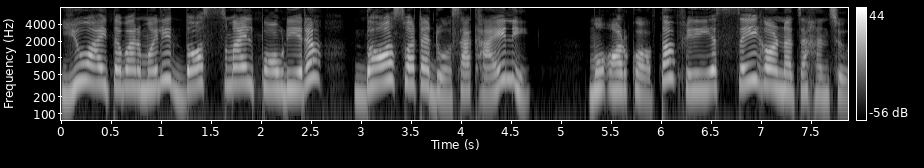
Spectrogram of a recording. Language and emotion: Nepali, happy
